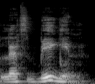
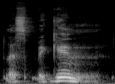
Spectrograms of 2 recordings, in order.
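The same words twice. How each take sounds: First: The stress is on the first syllable of begin. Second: The stress is on the second syllable of begin. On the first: The speaker calls it wrong. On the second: The speaker calls it right. "usually we stress the second syllable"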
